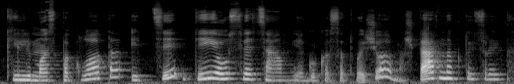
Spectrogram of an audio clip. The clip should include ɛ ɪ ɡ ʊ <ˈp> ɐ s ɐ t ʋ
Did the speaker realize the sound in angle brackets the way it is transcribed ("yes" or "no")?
no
